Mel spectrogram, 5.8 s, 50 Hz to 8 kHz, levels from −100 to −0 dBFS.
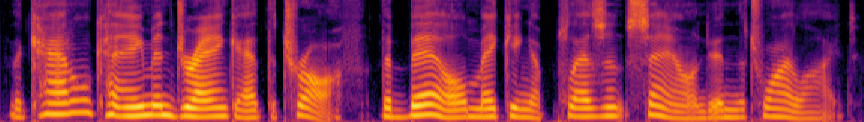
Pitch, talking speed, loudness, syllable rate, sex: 200 Hz, 175 wpm, -18 LUFS, 3.8 syllables/s, female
